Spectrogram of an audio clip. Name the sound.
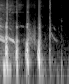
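sneeze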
